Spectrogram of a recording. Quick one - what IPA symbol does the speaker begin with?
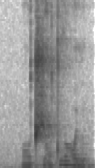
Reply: ɔ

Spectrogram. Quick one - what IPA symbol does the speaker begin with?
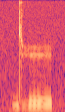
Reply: dʱ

